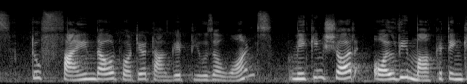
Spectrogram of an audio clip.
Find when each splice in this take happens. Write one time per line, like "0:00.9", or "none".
0:02.9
